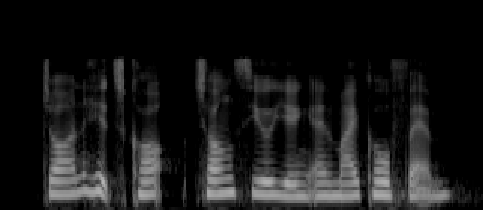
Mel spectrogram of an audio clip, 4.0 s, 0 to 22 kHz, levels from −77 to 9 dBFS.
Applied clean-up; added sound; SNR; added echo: none; none; none; none.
